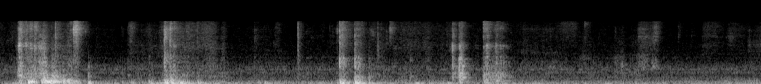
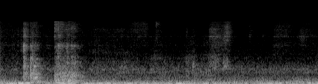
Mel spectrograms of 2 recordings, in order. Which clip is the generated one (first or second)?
second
